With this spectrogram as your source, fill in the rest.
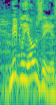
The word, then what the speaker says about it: Migliozzi: Mike Migliozzi. Am I saying it right, Mike? Yes, Paisan, you're saying it right.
